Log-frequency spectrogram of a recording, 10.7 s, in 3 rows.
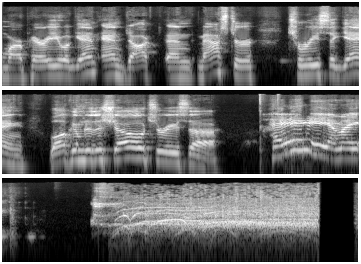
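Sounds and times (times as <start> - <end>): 
speech: 0.0 - 7.4, 8.0 - 8.8
live crowd cheering and whooping: 8.0 - 10.7.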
